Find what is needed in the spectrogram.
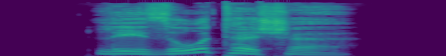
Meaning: inflection of lesothisch: 1. strong/mixed nominative/accusative feminine singular 2. strong nominative/accusative plural 3. weak nominative all-gender singular
- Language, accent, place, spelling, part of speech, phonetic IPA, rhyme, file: German, Germany, Berlin, lesothische, adjective, [leˈzoːtɪʃə], -oːtɪʃə, De-lesothische.ogg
